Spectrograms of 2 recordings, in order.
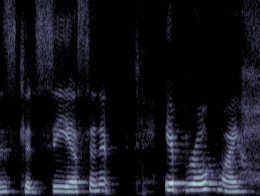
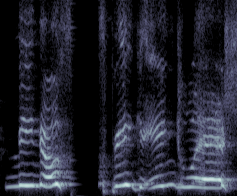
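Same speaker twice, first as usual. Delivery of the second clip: imitating broken English, much higher, louder and slow; mock broken English; 10 semitones higher, 9 dB louder, slower than usual. Harry brushing someone off, imitated in broken English. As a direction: ham up a broken-English reply. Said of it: "and he goes".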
